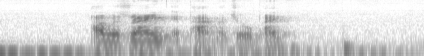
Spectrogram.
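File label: "wrang", slang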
